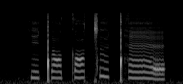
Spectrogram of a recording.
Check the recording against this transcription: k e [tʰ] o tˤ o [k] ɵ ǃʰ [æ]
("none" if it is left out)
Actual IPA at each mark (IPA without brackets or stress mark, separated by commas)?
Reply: ǃ, ǀ, æ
